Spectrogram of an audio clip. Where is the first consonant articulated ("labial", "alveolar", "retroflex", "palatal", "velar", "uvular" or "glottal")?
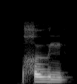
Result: uvular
